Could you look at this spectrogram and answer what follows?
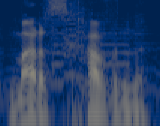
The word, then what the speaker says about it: Marshawn: On nie nazywa się Martian, tak jak pisze się marsjański, ale czyta się w zasadzie tak samo. – A jak się nazywa? Martian? – Marshawn. – Ale... Marshawn. – Marshawn. Marshawn Love.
